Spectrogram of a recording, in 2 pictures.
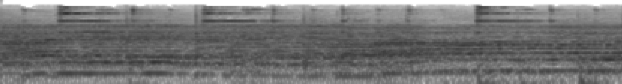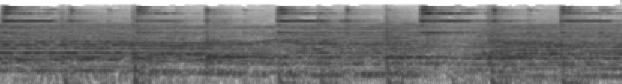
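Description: Kirtan: devotional group chanting over a sustained harmonium, with a high metallic ring recurring about once a second as the beat is kept.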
